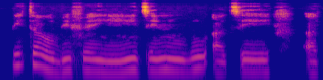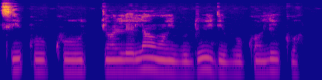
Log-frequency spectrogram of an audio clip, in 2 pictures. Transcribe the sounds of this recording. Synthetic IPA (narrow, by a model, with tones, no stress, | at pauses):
pi˦ta˦˨o˨bi˨˦fɛ˧˨j̃ĩ˨j̃ĩ˦ti˧nũ˦˧bu˦a˦˨ti˧a˨ti˨˧ku˧kʰu˧d͡ʒã˧lɛ˧la˦˨w̃ɔ̃˧i˨bo˨do˨˦i˦˨de˨bu˨kã˧le˦kɔ̃˦˨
